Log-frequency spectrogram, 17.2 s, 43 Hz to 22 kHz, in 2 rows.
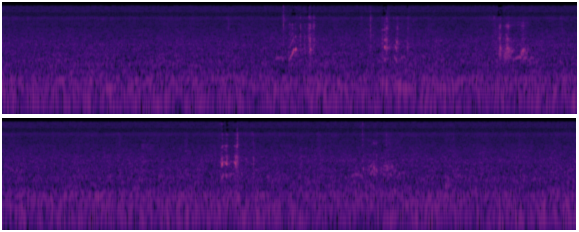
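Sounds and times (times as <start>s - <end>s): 
steady low hum and hiss: 0.0s - 17.2s
cat giving short faint meows: 4.2s - 4.8s, 5.7s - 6.2s, 7.4s - 8.0s, 11.9s - 12.4s, 14.0s - 14.6s.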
